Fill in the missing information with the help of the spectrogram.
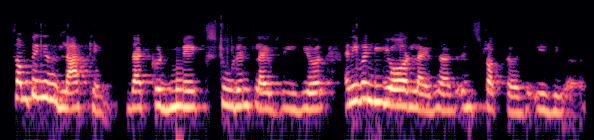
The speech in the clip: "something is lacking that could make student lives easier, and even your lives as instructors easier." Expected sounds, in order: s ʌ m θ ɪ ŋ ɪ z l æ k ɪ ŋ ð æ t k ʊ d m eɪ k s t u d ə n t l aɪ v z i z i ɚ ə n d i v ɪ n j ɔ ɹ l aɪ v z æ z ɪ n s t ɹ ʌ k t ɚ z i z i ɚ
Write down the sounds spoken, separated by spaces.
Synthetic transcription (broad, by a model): s ʌ m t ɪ ŋ ɪ z l æ k ɪ ŋ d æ t k ʊ d m eɪ k s t u d ə n t l aɪ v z i z i ɚ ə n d i v ɪ n j ɔ ɹ l aɪ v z æ z ɪ n s t ɹ ʌ k t ɚ z i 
